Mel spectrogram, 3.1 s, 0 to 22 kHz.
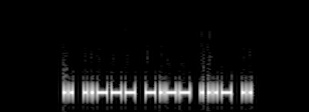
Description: Morse code, heard as a keyed tone, about 34 wpm, 690 Hz. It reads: I2YVI
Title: DXCC-100 Call Signs - 5 Characters - Repeated 3x - 35wpm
